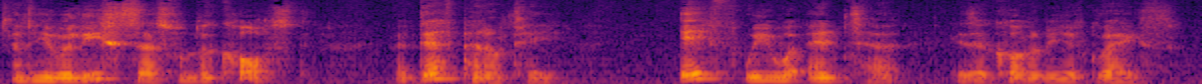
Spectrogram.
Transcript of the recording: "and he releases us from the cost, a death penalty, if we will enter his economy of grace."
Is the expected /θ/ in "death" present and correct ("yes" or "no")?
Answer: yes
